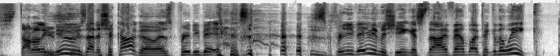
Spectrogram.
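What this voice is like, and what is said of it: Old-time newsreel announcer voice. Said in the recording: “in a newsreel voice ... the whole review as a newsreel man”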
